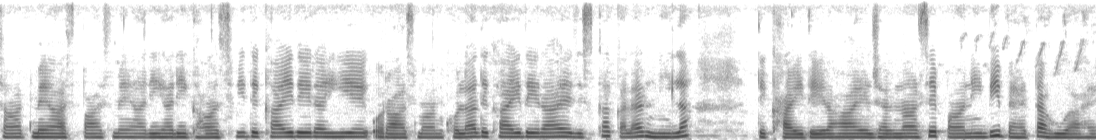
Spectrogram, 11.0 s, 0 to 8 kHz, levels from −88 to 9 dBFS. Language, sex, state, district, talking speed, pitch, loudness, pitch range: Hindi, female, Chhattisgarh, Raigarh, 185 wpm, 200 Hz, -27 LUFS, 195-225 Hz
